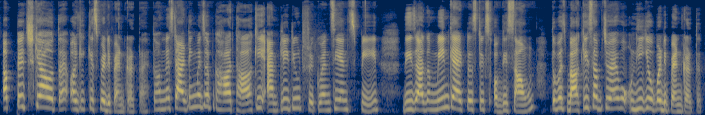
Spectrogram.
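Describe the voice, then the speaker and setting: A young woman gives an online physics lesson in a high, clear register. She keeps posing questions and answering them herself, dropping in English terms. The recording is dry, close, and free of room echo. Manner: explains in Hindi mixed with English terms, asks and answers her own questions. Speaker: physics teacher. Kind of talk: online class lecture.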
